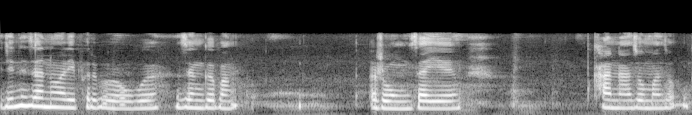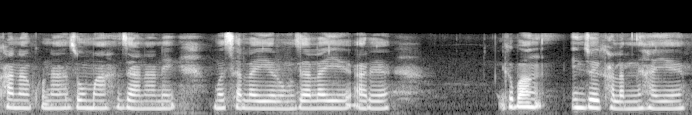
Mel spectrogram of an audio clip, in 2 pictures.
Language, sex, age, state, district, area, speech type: Bodo, female, 18-30, Assam, Baksa, rural, spontaneous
